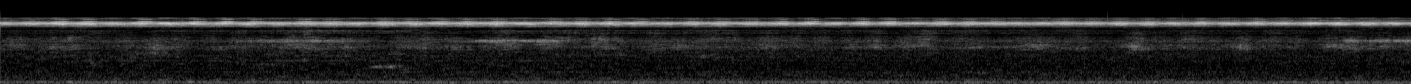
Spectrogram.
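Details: A long stretch of cricket chirping at night: one shrill, high, rapidly pulsing trill held without a break, with dimmer lower buzzing that comes and goes.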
